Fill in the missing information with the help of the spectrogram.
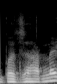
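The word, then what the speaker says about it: Bjarne: हालांकि इसे ब्यार्ने लिखा जाता है, लेकिन इसमें ' बी' साइलेंट रहता है।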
